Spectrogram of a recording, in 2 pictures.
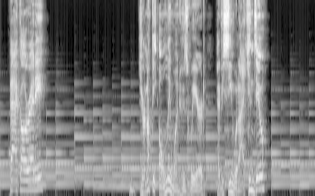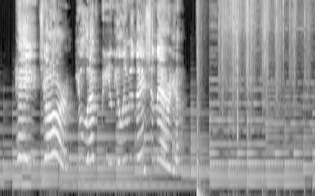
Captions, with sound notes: Back already? You’re not the only one who's weird. Have you seen what I can do? [in Putty's voice] Hey, Jar! You left me in the elimination area!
